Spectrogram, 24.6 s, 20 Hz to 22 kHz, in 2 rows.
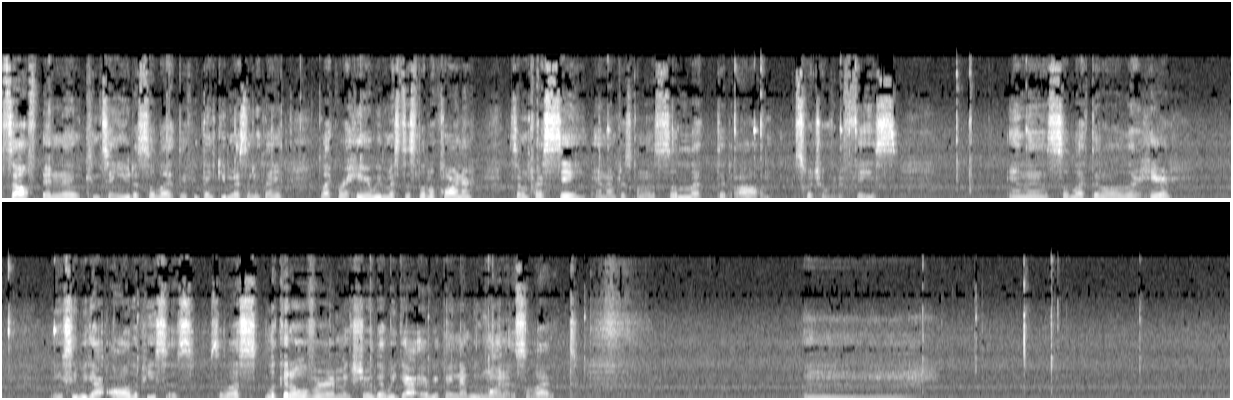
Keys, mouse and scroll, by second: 0.2 middle click, 0.9-3.3 scroll up 3, 3.3 shift+middle click, 3.9-4.6 scroll up 1, 5.3 c, 7.7 right click, 8.6 click, 9.7 c, 13.4-13.9 scroll down 2, 13.8 middle click, 16.7 shift+middle click, 17.8-18.2 scroll down 1, 18.2 middle click, 22.2 shift+middle click, 23.4-23.7 scroll up 1, 23.8 middle click.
